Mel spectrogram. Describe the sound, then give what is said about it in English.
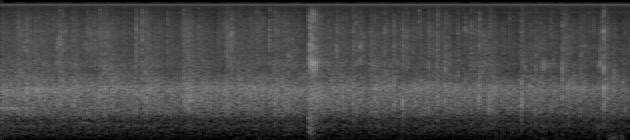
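Steady, continuous applause from a crowd fills the whole stretch, a dense wash of many hands clapping at an even level with no voices standing out. “I need a sustained clap in the building of anybody who is so strong prophetically.”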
